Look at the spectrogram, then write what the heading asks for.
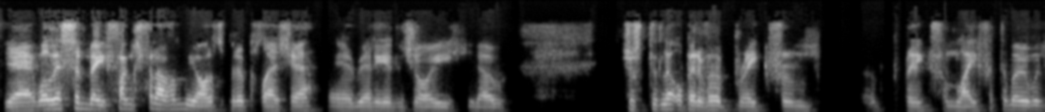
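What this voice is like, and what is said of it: Scouse (Liverpool) accent. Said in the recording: “it's always good to hear that Scouse accent from you anyway ... your Scouse accent”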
